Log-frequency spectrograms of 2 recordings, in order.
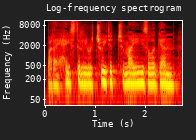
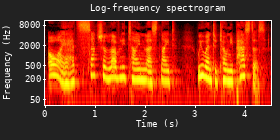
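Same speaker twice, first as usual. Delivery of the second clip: put-on higher, gushing young model; chattering; 5 semitones higher than usual. Tessie tells the painter about last night, chatty and higher. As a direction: chatter away happily. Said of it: "she began to chatter".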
